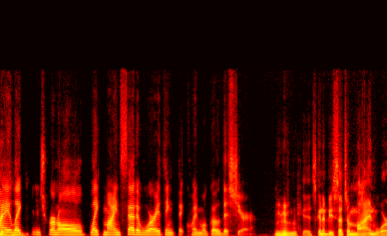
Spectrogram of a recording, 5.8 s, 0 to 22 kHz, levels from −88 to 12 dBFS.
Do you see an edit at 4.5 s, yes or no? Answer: yes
